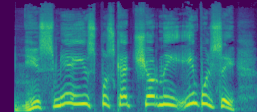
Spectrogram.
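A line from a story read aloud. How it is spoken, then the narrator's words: Shrill twin squealing. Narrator (Russian): Взвизгивали желтые близнецы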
